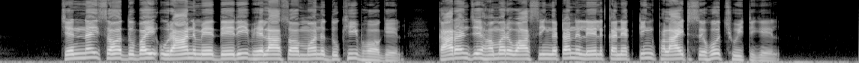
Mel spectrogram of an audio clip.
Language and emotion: Maithili, sad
